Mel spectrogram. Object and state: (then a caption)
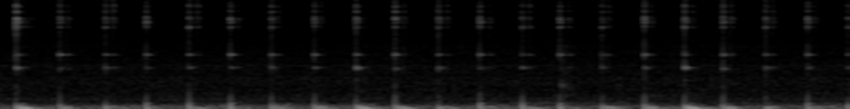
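Ceramic mushroom salt shaker. A hand-sized, hollow, red glazed ceramic mushroom-shaped salt shaker with yellow dots and shaker holes in its cap is held in one hand and tapped on its domed cap with the fingertips and nails of the other. Around twenty quick, somewhat irregular taps sound, each a dull low knock with a bright, clicky tick on top. The taps die away almost at once.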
